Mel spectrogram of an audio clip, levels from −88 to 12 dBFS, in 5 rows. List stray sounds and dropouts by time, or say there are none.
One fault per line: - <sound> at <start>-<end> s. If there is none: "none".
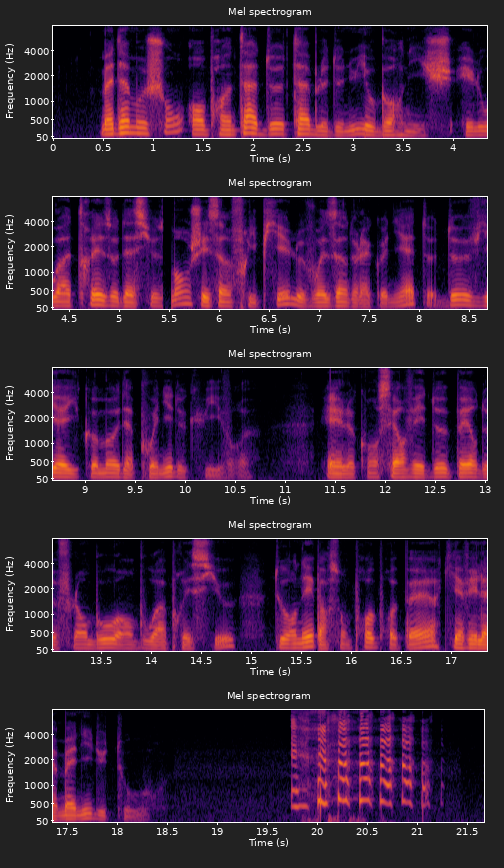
- dropout at 5.4-5.5 s
- laugh at 19.7-21.3 s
